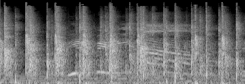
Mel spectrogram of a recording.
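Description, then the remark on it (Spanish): Audience applause on the show Al Mediodía con Mariotti y compañía, introducing a guest for the segment Siete preguntas y un chin: a steady dense patter of many hands clapping at a loud, even level for the whole stretch, with a few faint voices and cheers mixed in. “Un aplauso”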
